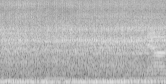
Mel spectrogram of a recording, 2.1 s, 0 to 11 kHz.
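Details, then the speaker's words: Honda CR-V with misfire, throttle cable adjusted to keep it running, idling around 1,500 rpm: low idle that sags as if about to die, audible misfire, vacuum gauge wavering; unstable idle, vacuum leak suspected. "now the gauge is starting to go a little weird. So, it's not staying idle. not staying at idle very well."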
